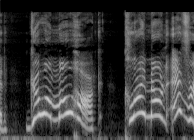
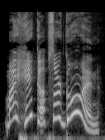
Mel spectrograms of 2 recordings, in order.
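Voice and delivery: ordinary delivery

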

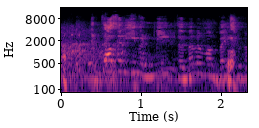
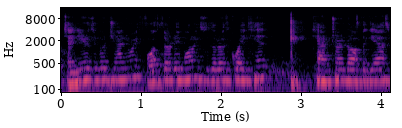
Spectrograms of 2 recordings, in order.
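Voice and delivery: ordinary talk, nothing marked

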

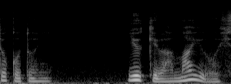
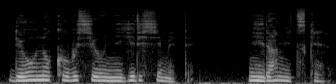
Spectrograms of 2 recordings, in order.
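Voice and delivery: ordinary delivery, nothing marked

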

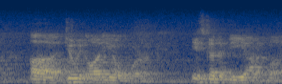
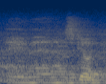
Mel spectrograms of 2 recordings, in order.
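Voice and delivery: laid-back mumble; 5 dB quieter than usual. Retold or imitated. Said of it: "talking like this all the time".

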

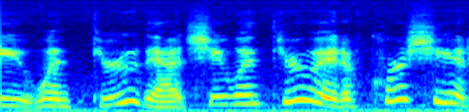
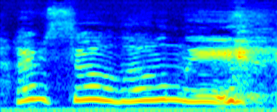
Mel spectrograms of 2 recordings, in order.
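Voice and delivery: high, loud whining lament; lonely whine; 11 semitones higher, 8 dB louder than usual. Retold or imitated. Alone last night, loudly whining to Spirit. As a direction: whine it like a hurt child. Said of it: "Last night I was like".

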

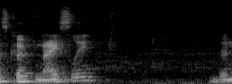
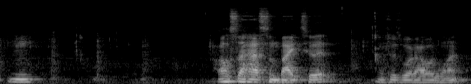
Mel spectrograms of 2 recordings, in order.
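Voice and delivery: chewing while talking; speaking around food; mouth full; faster than usual. Real, not acted. Seen 3: Bites wood ear at -1.0, mouth closed chewing through the words.

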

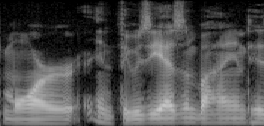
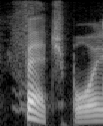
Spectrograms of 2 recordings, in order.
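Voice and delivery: retold call; 6 semitones higher, 6 dB louder than usual. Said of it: "talks to the, that kid about throwing the stick".

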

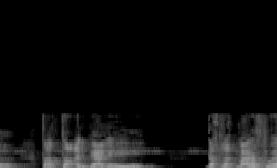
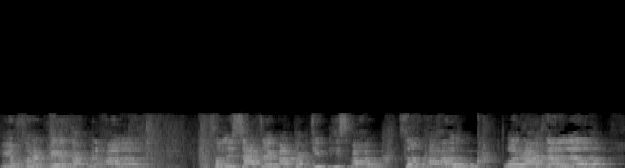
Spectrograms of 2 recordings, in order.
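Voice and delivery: arabic mother scolding; 7 semitones higher than usual. Acted. Scolds the late coal bearer.

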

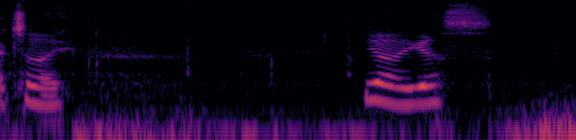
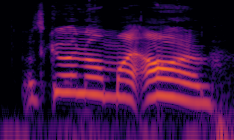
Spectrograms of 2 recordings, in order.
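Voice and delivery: raised, alarmed question; loud alarm; 8 dB louder than usual. Acted. Finding something wrong with arm, loudly alarmed. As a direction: cry it out in dismay.

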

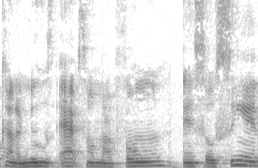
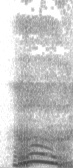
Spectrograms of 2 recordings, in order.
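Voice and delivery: long high sigh that falls away; audible sigh of dismay; heavy sigh; 11 semitones higher, 8 dB louder than usual. Real, not acted. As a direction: let out a weary sigh before the bad news. Sighing before the sad news.

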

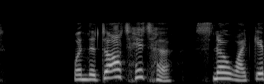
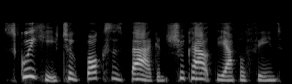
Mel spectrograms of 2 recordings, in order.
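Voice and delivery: ordinary delivery

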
